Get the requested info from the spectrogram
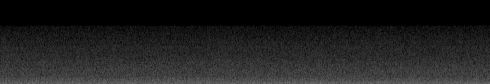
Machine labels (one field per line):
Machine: fan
